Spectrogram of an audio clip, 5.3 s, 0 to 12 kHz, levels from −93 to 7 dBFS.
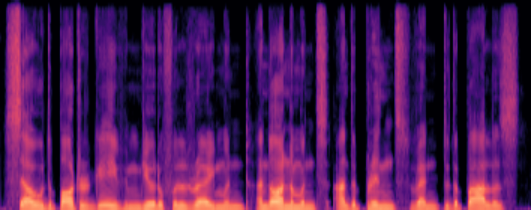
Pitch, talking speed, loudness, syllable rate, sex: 145 Hz, 180 wpm, -19 LUFS, 5.0 syllables/s, male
